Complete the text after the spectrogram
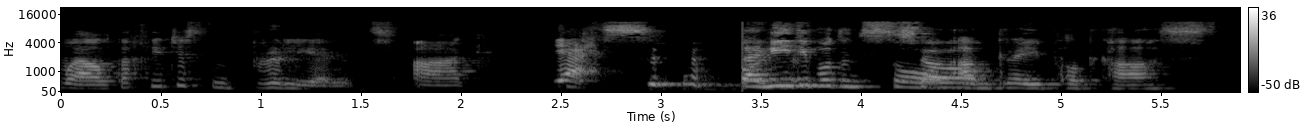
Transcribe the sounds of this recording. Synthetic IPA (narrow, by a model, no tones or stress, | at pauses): wɛlˠdaχid͡ʒəstənb̥rɪlˠjəntʰaɡ̥ | jɛsd̥aniːdiboːdənsoːoamɡrejpʰɔd̥kʰast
